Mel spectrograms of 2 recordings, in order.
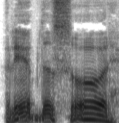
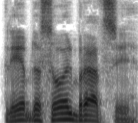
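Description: First: Slow, drawn-out greeting, pitched up. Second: Raised-pitch greeting to the company; hearty greeting. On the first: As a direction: stretch out the words of greeting. Антон greets in his turn. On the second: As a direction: greet the table in a lifted voice. Рыженький greets the men at supper. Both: A narrator's reading.

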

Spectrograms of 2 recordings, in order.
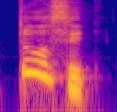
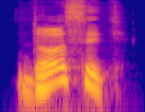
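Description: First: ДОСИТЬ pitched very high, then falling; exclaimed answer. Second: ДОСИТЬ as a question, rising at the end. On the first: Boy answers that it is enough. (високий вигук «ДОСИТЬ» зі спадом) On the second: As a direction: ask ДОСИТЬ with a lifted ending. Uncle asks whether it is enough. (запитальне «ДОСИТЬ» з підйомом наприкінці) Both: A narrator's reading.

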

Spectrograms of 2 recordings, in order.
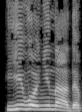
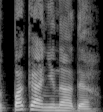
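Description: First: Raised, louder stop command; loud urgent order. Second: Said in the usual way. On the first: Acted. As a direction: halt him sharply.

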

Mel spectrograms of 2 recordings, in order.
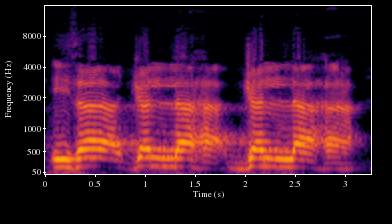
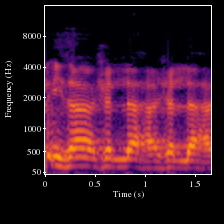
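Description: First: Slow جلها with a firm stopped "j"; correct hard jim. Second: جلها with jim softened to "zh", "zhallaaha"; wrong soft jim. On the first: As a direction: stop the sound on the jim of جلها, then draw out the vowels. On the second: Teacher shows what not to say, soft leaking jim. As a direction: let the sound flow in the jim of جلها. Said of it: "لا نقول". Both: Shown as a demonstration.

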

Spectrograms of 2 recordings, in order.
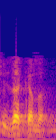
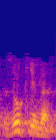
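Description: First: زكمة said with a-vowels, "zakama"; rejected active form. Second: زكمة said with u then i, "zukima"; correct passive form. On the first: Teacher telling students what not to say, active pronunciation. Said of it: "ما تقولش زكمة". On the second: Teacher giving the only valid form, passive pronunciation. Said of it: "إنما زكمة". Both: Shown as a demonstration.

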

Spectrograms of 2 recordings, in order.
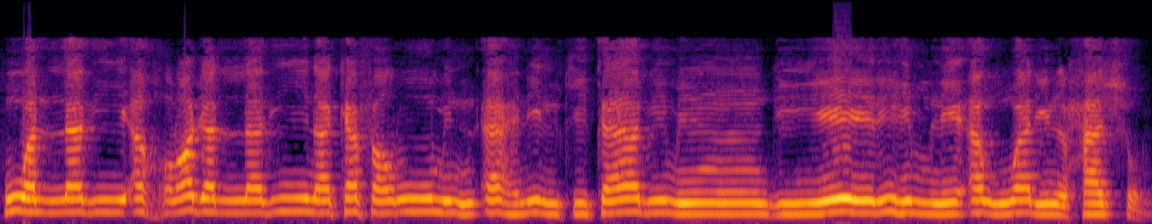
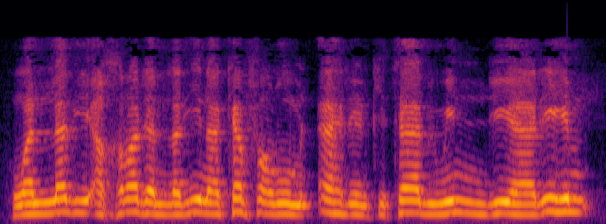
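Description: First: ديارهم recited with the long a leaning toward e; slow recitation, ديارهم with imala; chanted reading, the vowel in ديارهم tilted. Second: Said in the usual way. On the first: Shown as a demonstration. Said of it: "بإمالة ديارهم". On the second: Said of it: "قرأ بإمالة ديارهم".

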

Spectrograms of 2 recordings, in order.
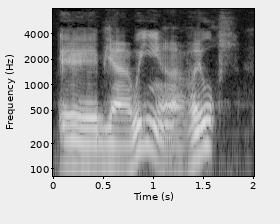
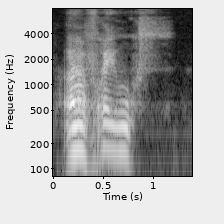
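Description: First: Drawn-out, matter-of-fact reply; unruffled confirmation. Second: High, drawn-out cry of alarm; pitched-up, stretched shock; alarmed exclamation. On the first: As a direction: confirm it slowly, taking it in stride. Sergeant calmly confirms the bear. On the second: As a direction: cry it out slowly, aghast, as if fleeing. Usherette flees, discovering a bear. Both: A narrator's reading.

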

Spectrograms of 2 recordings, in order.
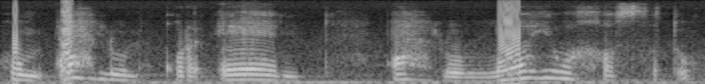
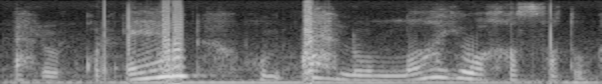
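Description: First: Slow, measured quoting of the Prophet's words; slow hadith recitation. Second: Said in the usual way. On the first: Retold or imitated. Teacher slowly reciting the hadith to the children, measured. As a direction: recite each word deliberately. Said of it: "فالرسول عليه الصلاة والسلام قال". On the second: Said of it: "يعني ايه؟".

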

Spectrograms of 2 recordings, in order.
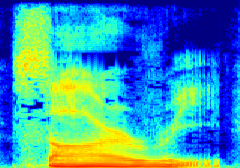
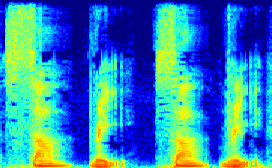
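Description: First: "sorry" drawn out as one linked sar-ree; slow glide through the R; continuous airflow. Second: "sorry" chopped into sa, pause, ree; slow, with a gap mid-word; split syllables. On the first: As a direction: stretch "sorry" without any break. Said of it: "气流是连贯的说出来". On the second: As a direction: break "sorry" cleanly after sa. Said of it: "一个sa". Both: Shown as a demonstration.

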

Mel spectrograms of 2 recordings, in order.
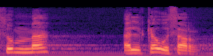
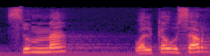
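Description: First: ثم الكوثر with interdental th; tongue between teeth for ث in ثم الكوثر; correct tha. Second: ثم والكوثر with ث hissed as s; tha as s. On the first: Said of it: "والصواب". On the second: Teacher showing the error, ثم والكوثر with s. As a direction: put an s in place of ث in ثم والكوثر. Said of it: "كالنطق بالثاء سينا". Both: Shown as a demonstration.

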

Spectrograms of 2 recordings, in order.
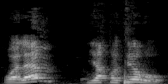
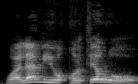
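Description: First: "يقتروا" recited slowly as yaqtiru, open ya; fatha reading. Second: "يقتروا" recited slowly as yuqtiru, u on the first letter; damma reading. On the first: Teacher reciting the other readers' "يقتروا" with ya. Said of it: "بقية القراء يقرأوا بالإيه؟ بالفتح". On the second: Teacher reciting Nafi's "يقتروا" with the first letter as yu. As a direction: open "يقتروا" with a clear yu, slow recitation. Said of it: "لم يقتروا تبقى ضم". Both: Shown as a demonstration.

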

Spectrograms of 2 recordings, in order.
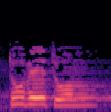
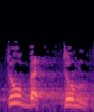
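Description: First: توبئتم said in one smooth run, no gap; joined smoothly. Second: توبئتم with a silent break inside the word; with a wrong gap. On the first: Teacher shows students the correct form, joined and smooth. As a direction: glide straight through توبئتم without stopping. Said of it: "يقطعون، يدخلون، على طول". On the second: Teacher shows students the faulty gap, broken up. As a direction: pause wrongly inside توبئتم before the ending. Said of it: "هالفراغ هذا أو هذا السكت". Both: Shown as a demonstration.

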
